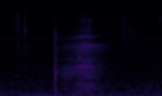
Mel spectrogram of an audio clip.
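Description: Near silence, with a single sharp computer-mouse click a little under a second in.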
